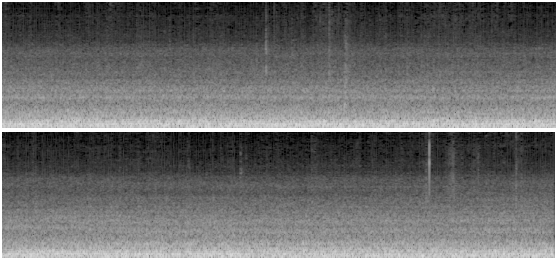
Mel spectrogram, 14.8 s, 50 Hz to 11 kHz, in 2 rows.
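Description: Interior drone of a 2011 Audi 3.0 TDI V6 diesel wagon climbing under heavy load while towing a two-ton truck engine, mixed with road noise, heard from inside the cabin. Steady and low throughout.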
